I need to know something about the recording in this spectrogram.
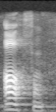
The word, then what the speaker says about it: órfão: ver e aqui então a palavra por exemplo órfão é a primeira a sílaba tônica né é a penúltima não a última órfão quando a gente fala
